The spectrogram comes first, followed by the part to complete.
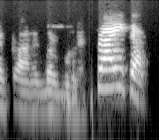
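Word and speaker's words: Freitag: ফ্রাইডে, ফ্রাইডে ma'am, ফ্রাইডেটার উচ্চারণটা একটু আরেকবার বলেন। ফ্রাইটাক, ফ্রাইটাক, ফ্রাইটাক, ফ্রাইটাক।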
